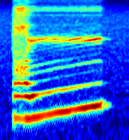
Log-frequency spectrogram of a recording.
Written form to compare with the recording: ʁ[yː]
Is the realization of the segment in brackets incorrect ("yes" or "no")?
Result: no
